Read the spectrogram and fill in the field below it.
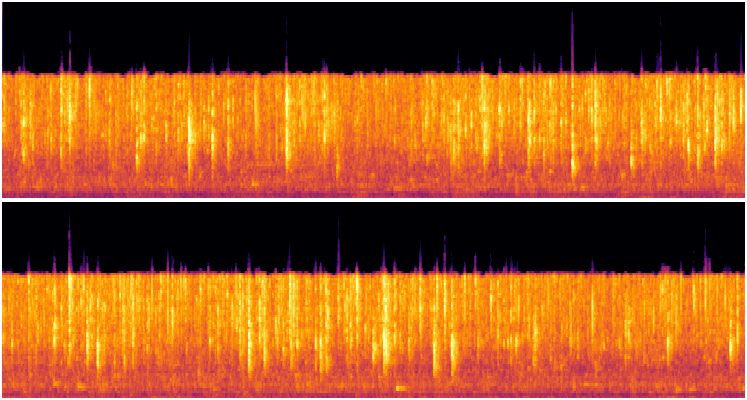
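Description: Water from a shower splashes and patters steadily in a tiled room.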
